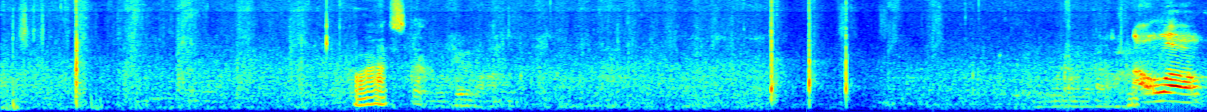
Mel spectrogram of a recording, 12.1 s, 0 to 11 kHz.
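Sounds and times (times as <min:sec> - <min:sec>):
sharp taps: 0:07.6 - 0:08.6.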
